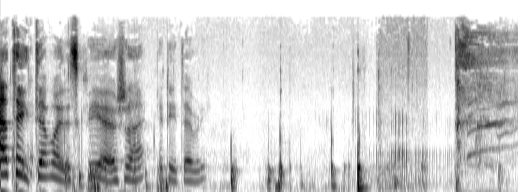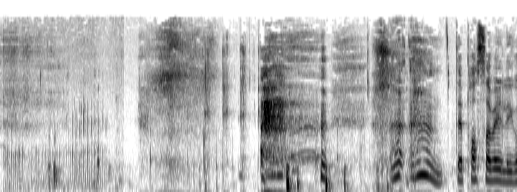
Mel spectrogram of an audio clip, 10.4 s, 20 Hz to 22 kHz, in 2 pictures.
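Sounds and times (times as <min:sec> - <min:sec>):
speech: 0:00.0 - 0:03.0, 0:08.4 - 0:10.3
cat purring close to the microphone: 0:00.6 - 0:07.3
cat's breathy snuffles: 0:05.2 - 0:07.4.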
